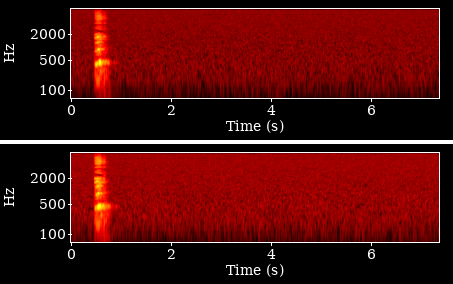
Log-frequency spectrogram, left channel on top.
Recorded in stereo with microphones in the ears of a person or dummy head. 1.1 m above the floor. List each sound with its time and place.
0.5 s a gasp: 70° right (ahead or behind), 2.5 m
